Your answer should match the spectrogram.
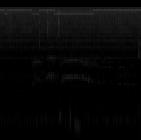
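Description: Near silence: a faint steady low hum, with a faint drawn-out call that rises and falls in the background from about half a second in.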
